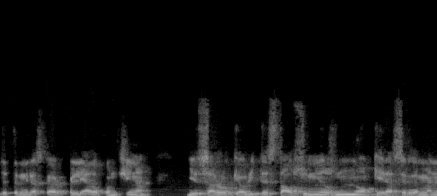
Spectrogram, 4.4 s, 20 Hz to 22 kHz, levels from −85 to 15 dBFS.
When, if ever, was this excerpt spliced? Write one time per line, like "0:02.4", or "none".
none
